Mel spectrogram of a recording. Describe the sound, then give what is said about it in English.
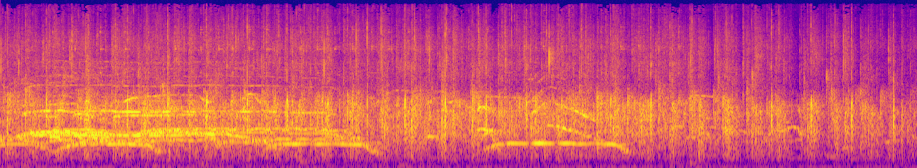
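An audience applauds steadily for about nine seconds while a big band's members are introduced, a dense clatter of many hands that stays fairly loud, with a few sliding, whistle-like pitched tones rising and falling over it early on. “I keep telling her not to get more applause than me.”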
